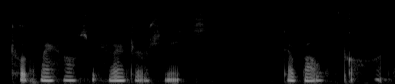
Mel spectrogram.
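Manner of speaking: ordinary delivery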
